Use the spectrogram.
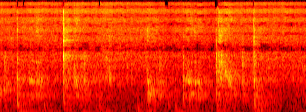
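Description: Mutton masala powder is stirred into food cooking in a pan: irregular scraping strokes over a low, steady sizzle, close by and moderately quiet, with no talking.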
